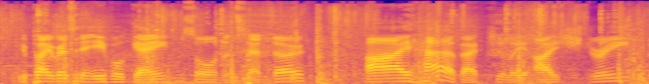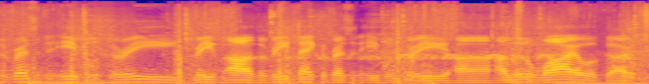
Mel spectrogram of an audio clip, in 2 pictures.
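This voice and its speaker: A man talks at a fairly quick pace and medium pitch with ordinary pitch variation, over noticeable background noise. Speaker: gaming streamer. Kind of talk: live gameplay commentary. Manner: halting, many repetitions.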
